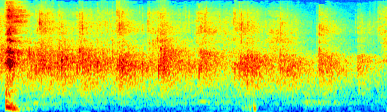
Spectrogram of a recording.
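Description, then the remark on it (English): A crowd applauds steadily for a few seconds during a talk on faith and mental health, a dense, even patter of many hands clapping at a moderate level. “Yeah, it's okay to clap.”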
